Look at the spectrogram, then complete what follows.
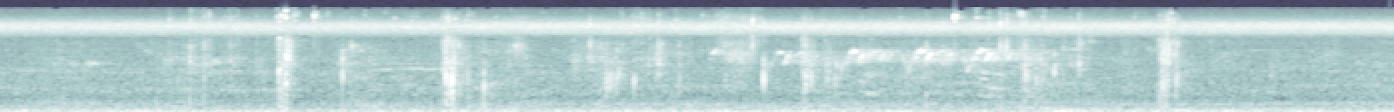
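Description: A steady high-pitched drone of insects, with a bird chirping a few times about halfway through and scattered light crunches of footsteps on gravel.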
